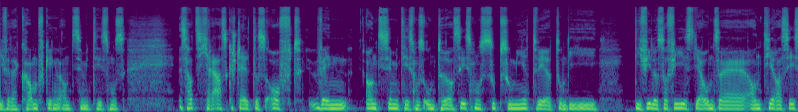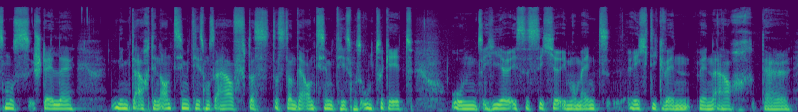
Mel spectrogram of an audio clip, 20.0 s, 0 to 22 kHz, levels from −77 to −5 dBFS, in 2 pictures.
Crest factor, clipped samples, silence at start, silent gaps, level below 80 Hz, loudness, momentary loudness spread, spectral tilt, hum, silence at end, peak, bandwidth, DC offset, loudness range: 14 dB; under 0.1%; 0 s; none; -54 dBFS; -24 LUFS; 6 LU; -4.5 dB/octave; none; 0 s; -10 dBFS; 17 kHz; under 0.1%; 2 LU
